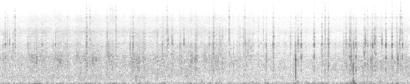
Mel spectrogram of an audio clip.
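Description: Mountain bike rattling and clicking over a rough, snowy trail, with irregular knocks and crunches, over a steady rush of water from nearby falls.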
